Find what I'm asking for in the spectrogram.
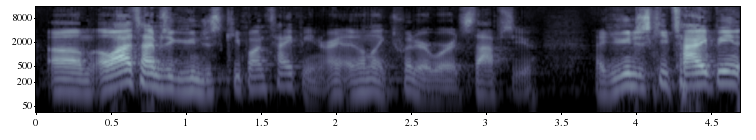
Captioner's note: none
